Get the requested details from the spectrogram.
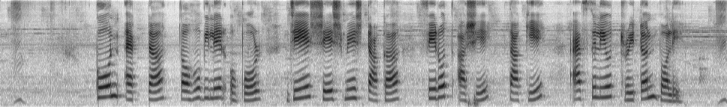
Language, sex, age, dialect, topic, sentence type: Bengali, female, 25-30, Standard Colloquial, banking, statement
